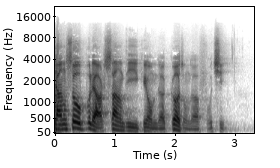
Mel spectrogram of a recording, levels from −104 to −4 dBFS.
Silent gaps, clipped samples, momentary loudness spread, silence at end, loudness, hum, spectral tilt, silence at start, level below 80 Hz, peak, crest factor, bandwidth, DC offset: none; under 0.1%; 17 LU; 0.5 s; -15 LUFS; none; -6.5 dB/octave; 0 s; -52 dBFS; 0 dBFS; 16 dB; 9.4 kHz; under 0.1%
